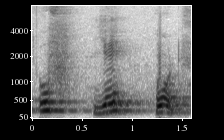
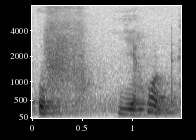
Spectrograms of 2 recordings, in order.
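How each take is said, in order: First: Said in the usual way. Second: Soft, low, swooning उफ, ये होंठ; admiring sigh. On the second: Shown as a demonstration. Teacher acts out swooning over lips, softly. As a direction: sigh उफ over someone's lips, much softer. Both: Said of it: "तो हम लोग क्या कहेंगे?".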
